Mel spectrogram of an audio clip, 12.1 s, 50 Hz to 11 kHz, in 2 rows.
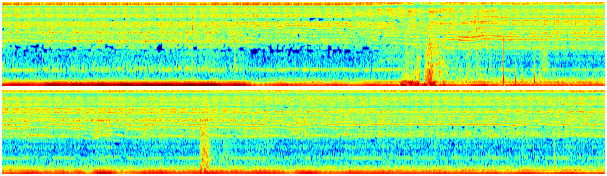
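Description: Washing machine universal motor running slowly at its lowest regulated speed under a TDA1085C speed controller, with a steady hum. A faint click comes about four seconds in and again about eight seconds in.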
